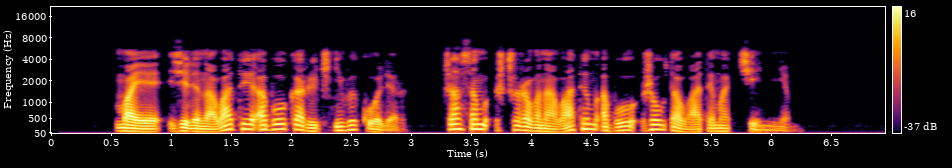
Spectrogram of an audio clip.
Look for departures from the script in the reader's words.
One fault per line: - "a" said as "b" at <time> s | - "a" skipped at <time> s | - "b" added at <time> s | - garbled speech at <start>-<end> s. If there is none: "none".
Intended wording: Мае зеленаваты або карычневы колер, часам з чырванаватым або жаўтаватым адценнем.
none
